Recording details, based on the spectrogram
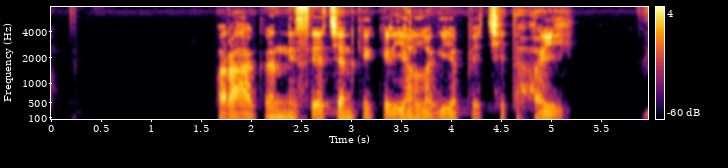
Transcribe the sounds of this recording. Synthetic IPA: pəɾaːɡəɾnɪseːt͡ʃənkekɪɾijaləɡiəpeːt͡ʃʰɪt̪həi

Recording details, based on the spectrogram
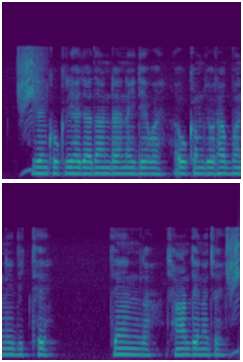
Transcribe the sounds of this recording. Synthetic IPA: d͡ʒɪnkokɾiɦad͡ʒaːd̪aə̃ɳɖəɾnəĩd̪eːʋaːeɐ̰ukɐmd͡ʒoːɾɦabənid̪ɪk̚t̪ʰe | t̪eːnlat͡ʃʰãːʈd̪eːnat͡ʃaːɦiee

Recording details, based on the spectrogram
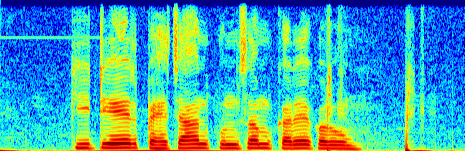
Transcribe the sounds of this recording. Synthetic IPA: kiʈeɾpəɦt͡ʃankunsəmkəɾekəɾum

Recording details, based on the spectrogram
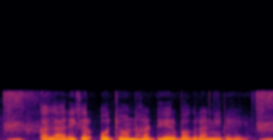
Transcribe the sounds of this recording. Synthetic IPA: kɐlaːɾikɐɾoːd͡ʒoːnɦɐɾɖʱeːɾbɐɡɾaniɾəɦeː

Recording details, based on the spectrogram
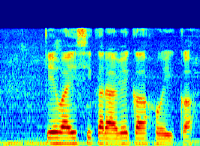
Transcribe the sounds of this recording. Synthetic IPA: keːʋaːisiːkəɾaːʋeːkaɦoːiːkaː

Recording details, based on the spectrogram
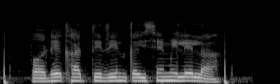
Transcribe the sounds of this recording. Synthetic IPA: pəɽ̤ʱekʰat̪iɾiːnkəjsemilela

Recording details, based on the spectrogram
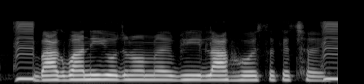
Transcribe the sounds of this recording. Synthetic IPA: baɡbanijod͡ʒnamebʱilabʱɦojsəkɛt͡ʃʰɛ

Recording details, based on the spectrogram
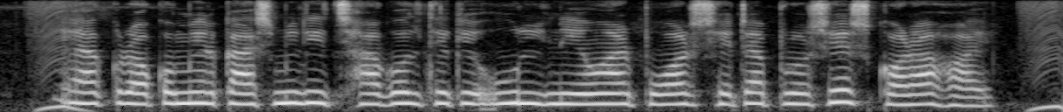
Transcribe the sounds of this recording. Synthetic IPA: ɛkɾɔkomeɾkaʃmiɾiɾt͡ɕʰaɡolt̪ʰekeʔulneoaɾpɔɾʃeʈapɾoʃeʃkɔɾaɦɔe

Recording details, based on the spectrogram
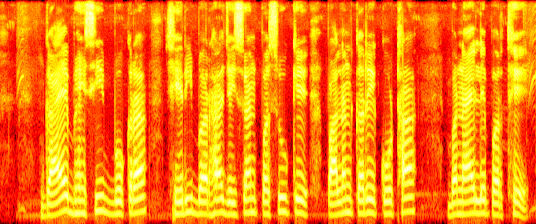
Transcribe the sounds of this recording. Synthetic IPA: ɡaːebʱə̃ɪsiboːkɾa | t͡ʃʰeːɾibəɾɦad͡ʒəɪsənpəsukepaːlənkəɾekoːʈʰa | bənaːelepəɾt̪ʰeː

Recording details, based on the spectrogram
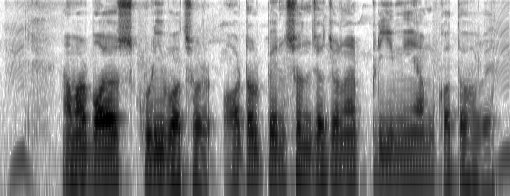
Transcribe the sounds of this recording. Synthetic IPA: amaɾbɔjoʃkuɽibɔt͡ɕʰoɾɔʈolpenʃond͡ʑod͡ʑonaɾpɾimiamkɔt̪oɦɔbe

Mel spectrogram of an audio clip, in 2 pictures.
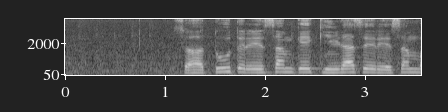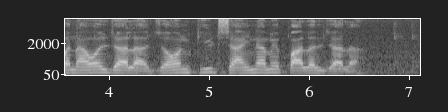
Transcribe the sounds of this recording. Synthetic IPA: səɦt̪uːt̪ɾeːsəmkekĩːɽaseɾeːsəmbənaːʋəld͡ʒaːlad͡ʒɔːnkiːʈt͡ʃaːɪnamẽpaːləld͡ʒaːla̰ː

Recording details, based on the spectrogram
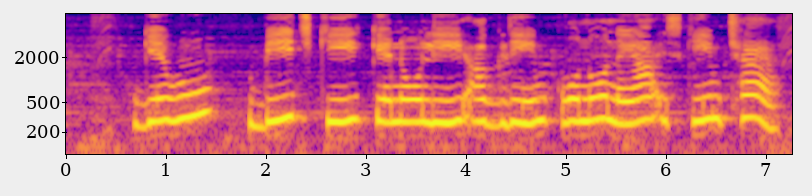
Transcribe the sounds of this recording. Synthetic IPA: ɡeːɦũ | biːt͡ʃkikeːnoːliəɡɾiːmkoːnonɐjaɪskiːmt͡ʃʰɛ

